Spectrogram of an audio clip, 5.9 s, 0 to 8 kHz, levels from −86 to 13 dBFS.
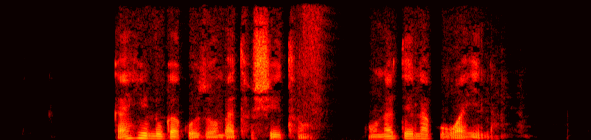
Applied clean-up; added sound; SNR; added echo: neural separator model SepFormer DNS4.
